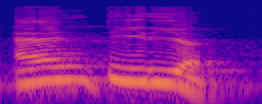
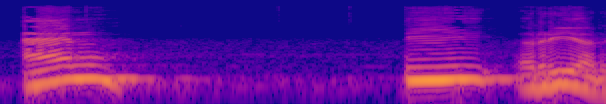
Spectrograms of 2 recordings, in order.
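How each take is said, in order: First: Said in the usual way. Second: Teacher slowly drawing out anterior; drawn-out term. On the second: Shown as a demonstration. Teacher drills students, slowly stretching anterior. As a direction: stretch every syllable slowly. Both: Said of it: "क्या बोलते हो बेटा?".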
